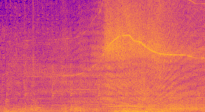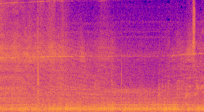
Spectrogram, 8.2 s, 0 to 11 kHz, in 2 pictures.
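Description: Electric ducted fan of an E-flite Viper 90 mm RC jet, driven by an 8-cell FMS 1500 kV motor, at high throttle on a low, fast pass. A high whine and rush swell about two seconds in, drop in pitch as the jet goes by, and ease off to a steadier, quieter rush.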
